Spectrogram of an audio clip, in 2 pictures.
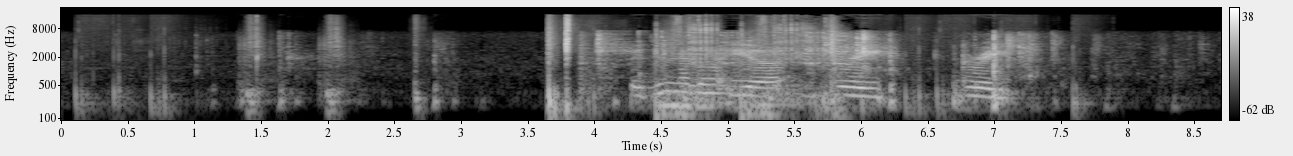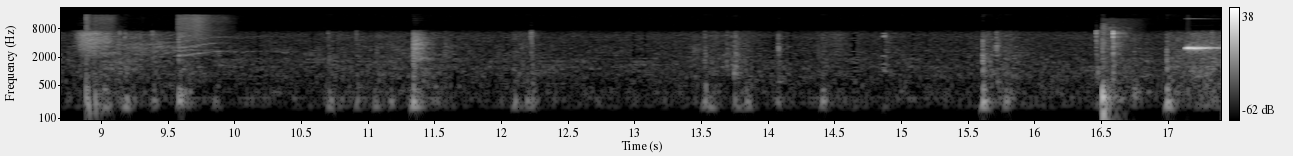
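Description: Blocks are placed with short soft thuds.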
